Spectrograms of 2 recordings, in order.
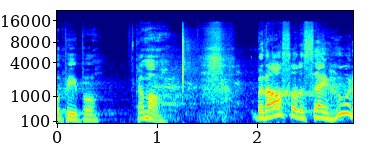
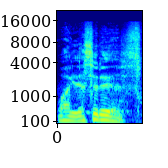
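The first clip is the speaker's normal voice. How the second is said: voice dropped way down, very low and very quiet; 8 semitones lower, 11 dB quieter than usual. Retelling answering a surprise phone call: imitating dropping voice real low. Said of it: "I immediately dropped my voice real low".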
